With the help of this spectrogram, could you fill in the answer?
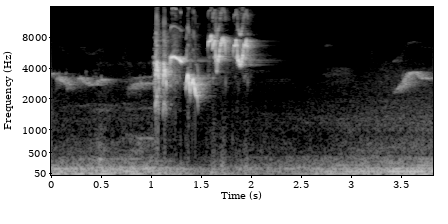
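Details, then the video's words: Orange-headed thrush singing as a lure: a soft thin whistle, a short burst of loud high chirped notes, then quiet with another faint whistle. "Pemancing Burung ANIS MERAH Agar Selalu Gacor"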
